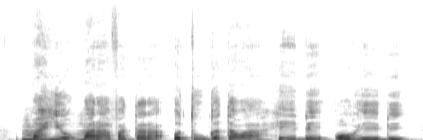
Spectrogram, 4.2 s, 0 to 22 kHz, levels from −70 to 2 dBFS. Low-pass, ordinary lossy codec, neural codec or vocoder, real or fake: none; none; none; real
